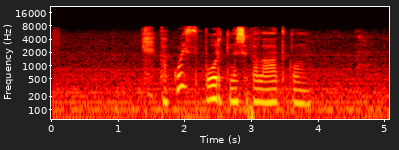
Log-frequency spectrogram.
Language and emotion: Russian, positive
